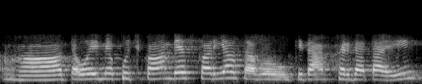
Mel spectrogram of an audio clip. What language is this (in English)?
Maithili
